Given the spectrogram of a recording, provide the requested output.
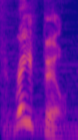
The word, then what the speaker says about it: Rayfil: I'm pretty sure we're gonna name her Rayfil, pronounced like rifle.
